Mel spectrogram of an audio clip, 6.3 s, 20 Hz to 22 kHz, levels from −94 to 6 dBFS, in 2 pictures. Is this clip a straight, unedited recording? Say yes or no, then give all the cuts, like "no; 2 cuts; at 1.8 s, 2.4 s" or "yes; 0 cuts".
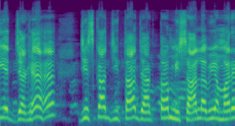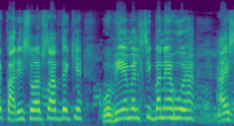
yes; 0 cuts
